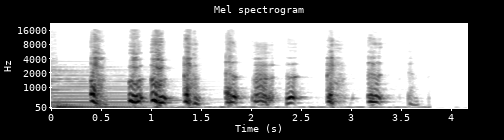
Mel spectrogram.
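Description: A girl coughs repeatedly while clutching a swim ring after nearly drowning: a long, uneven run of hoarse, spluttering coughs in quick succession, loud and with no other sound.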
